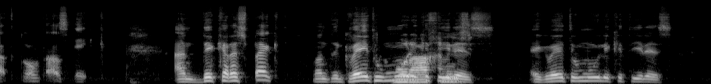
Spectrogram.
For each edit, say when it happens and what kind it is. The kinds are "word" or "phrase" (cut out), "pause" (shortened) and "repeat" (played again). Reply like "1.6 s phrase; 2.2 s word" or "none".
none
